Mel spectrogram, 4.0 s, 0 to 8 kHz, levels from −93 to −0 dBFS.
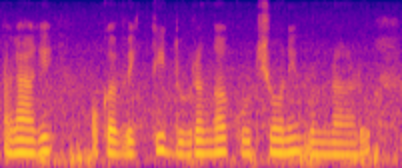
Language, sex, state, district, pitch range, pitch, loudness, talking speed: Telugu, female, Telangana, Mahabubabad, 170-195 Hz, 180 Hz, -17 LUFS, 90 wpm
